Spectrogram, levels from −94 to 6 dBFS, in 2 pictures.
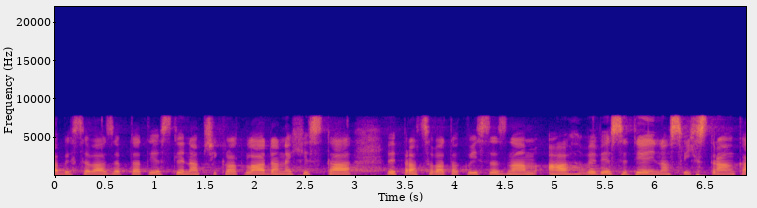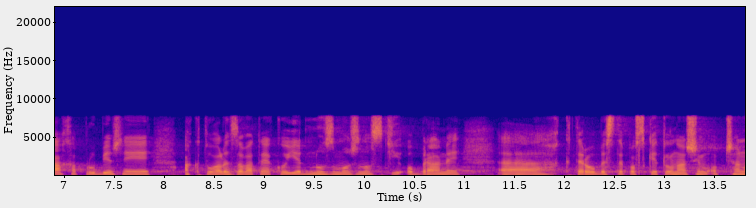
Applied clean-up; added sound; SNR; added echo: none; none; none; none.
